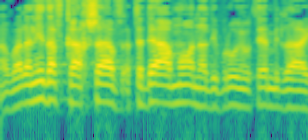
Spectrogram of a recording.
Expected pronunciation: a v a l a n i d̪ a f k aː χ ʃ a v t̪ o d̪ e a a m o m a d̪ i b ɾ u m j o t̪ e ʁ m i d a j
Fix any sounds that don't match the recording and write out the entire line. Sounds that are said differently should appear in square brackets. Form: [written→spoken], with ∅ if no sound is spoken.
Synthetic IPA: a v a l a n i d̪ a f k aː χ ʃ a v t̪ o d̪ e a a m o [m→n] a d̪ i b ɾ u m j o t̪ e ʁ m i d a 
